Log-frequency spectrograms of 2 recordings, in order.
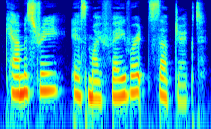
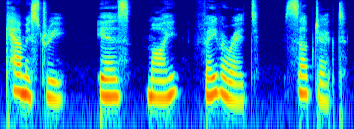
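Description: First: Said in the usual way. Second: Slow, word-by-word model sentence; slow reading. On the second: Shown as a demonstration. Teacher models the sentence for learners, slow reading. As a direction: read it slowly with gaps between words. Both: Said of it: "慢读一遍".

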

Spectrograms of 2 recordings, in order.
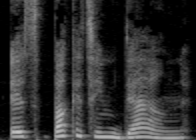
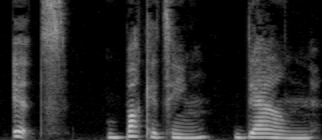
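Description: First: Said in the usual way. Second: Slow, with pauses between words; slow model reading. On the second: Shown as a demonstration. Teacher repeats the example for students, slow and measured. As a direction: space the words out for learners.

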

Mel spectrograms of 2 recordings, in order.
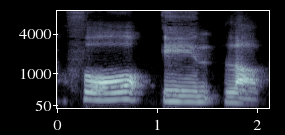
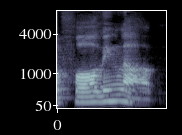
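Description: First: "fall in love" slow, word by word; separate words. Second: "fall in love" run together as "fallin love"; linked words. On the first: Teacher breaking down the phrase, separate words. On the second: Teacher showing students the phrase linked, joined words. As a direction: glide the l of "fall" into "in". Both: Shown as a demonstration. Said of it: "连读变成fall in love".

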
